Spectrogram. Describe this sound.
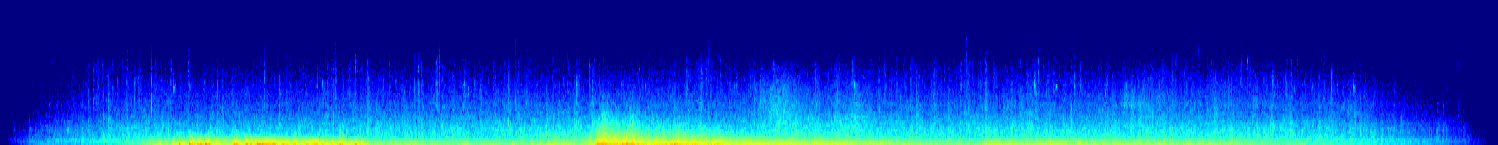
Thunders and rain
Recorded in the city center by my camcorder with external microphone.
thunder, thunderstorm, lightning, thunders, rain, storm, city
